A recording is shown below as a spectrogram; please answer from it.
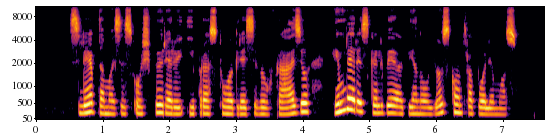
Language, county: Lithuanian, Telšiai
